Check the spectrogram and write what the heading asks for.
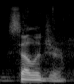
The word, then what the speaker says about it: Seliger: How do you pronounce his last name? Seliger.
